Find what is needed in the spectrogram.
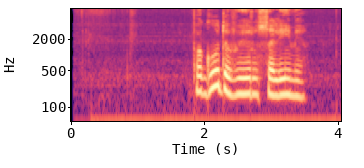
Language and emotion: Russian, neutral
